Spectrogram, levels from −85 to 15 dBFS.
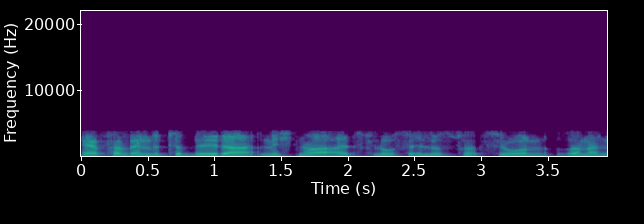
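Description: Throughout, the speech passes through the GSM full-rate codec, which rebuilds the vocal tract from a sparse, regularly pulsed excitation, consistent with a 13 kbps full-rate link. The result is a buzzy, gravelly roughness, clearly audible, confined to a band from about 150 Hz to 3.6 kHz.

Lost GSM frames occur at 0.34 s and again from 2.9 to 2.99 s. The decoder covers each gap by repeating the last good frame, so about 40 ms and then 60 ms of sound is held as a rough, metallic ring.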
